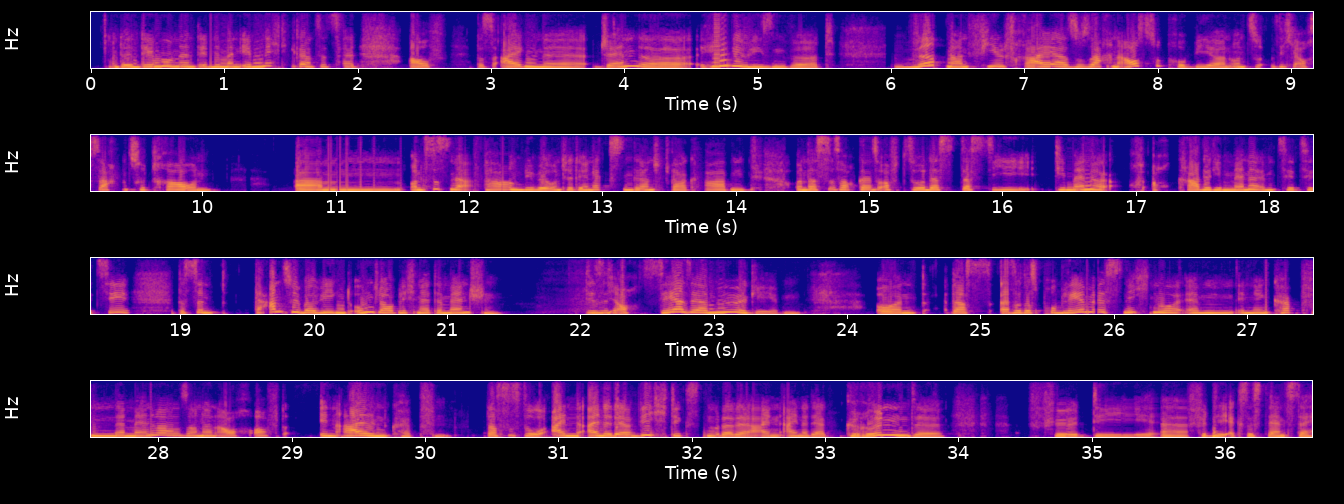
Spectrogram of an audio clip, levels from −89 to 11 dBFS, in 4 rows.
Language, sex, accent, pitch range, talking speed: German, female, German, 220-265 Hz, 195 wpm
